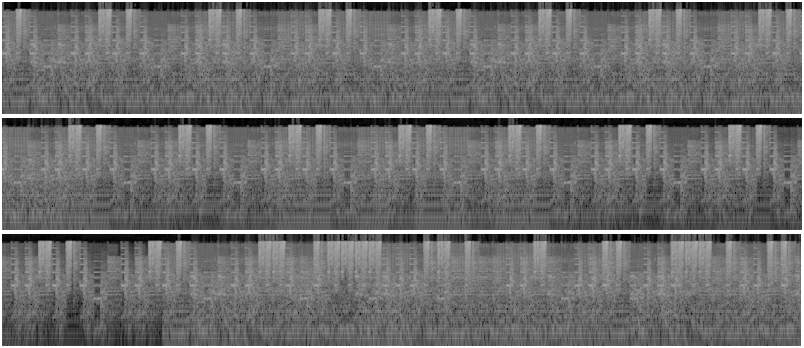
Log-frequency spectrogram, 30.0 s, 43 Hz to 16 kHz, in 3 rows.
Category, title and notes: Music > Multiple instruments
Demo Track #3768 (Industraumatic)
Industrial, Sci-fi, Cyberpunk, Games, Noise, Soundtrack, Ambient, Horror, Underground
